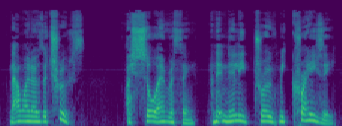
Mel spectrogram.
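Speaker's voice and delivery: wounded, accusing, voice lifted high; anguished accusation. A narrator's reading. Mitch's anguished accusation of brother.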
